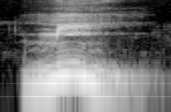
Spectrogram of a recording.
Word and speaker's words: knee: Knee, K silent.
